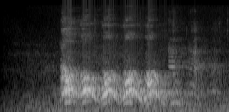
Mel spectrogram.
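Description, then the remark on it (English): Polar, a small fluffy white Bichon Frise on site at a dog show, barks in a quick burst of short, high-pitched yaps lasting about a second before trailing off. “They were both busy setting up behind the scenes with just one canine companion on site, Polar, a fluffy white Bichon Frise.”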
